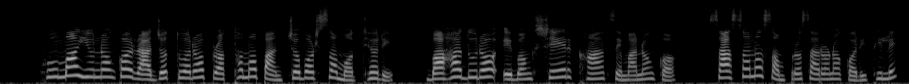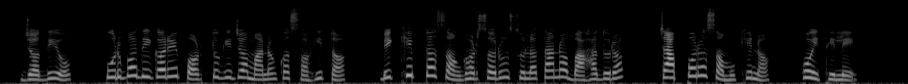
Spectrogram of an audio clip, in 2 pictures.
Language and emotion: Odia, neutral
